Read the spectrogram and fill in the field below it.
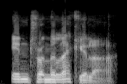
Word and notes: intramolecular: British English

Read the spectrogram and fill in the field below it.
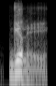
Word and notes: ghillie: British English

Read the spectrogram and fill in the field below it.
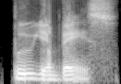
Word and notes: bouillabaisse: American English

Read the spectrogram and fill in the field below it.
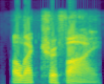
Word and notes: electrify: American English

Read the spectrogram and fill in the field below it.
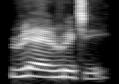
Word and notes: rarity: Indian

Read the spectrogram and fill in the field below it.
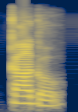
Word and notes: cargo: Indian

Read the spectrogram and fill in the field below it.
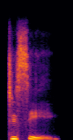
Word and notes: Tc: Indian

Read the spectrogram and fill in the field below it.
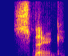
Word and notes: snig: American English

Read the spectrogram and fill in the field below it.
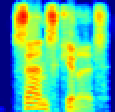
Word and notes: sansculotte: British English

